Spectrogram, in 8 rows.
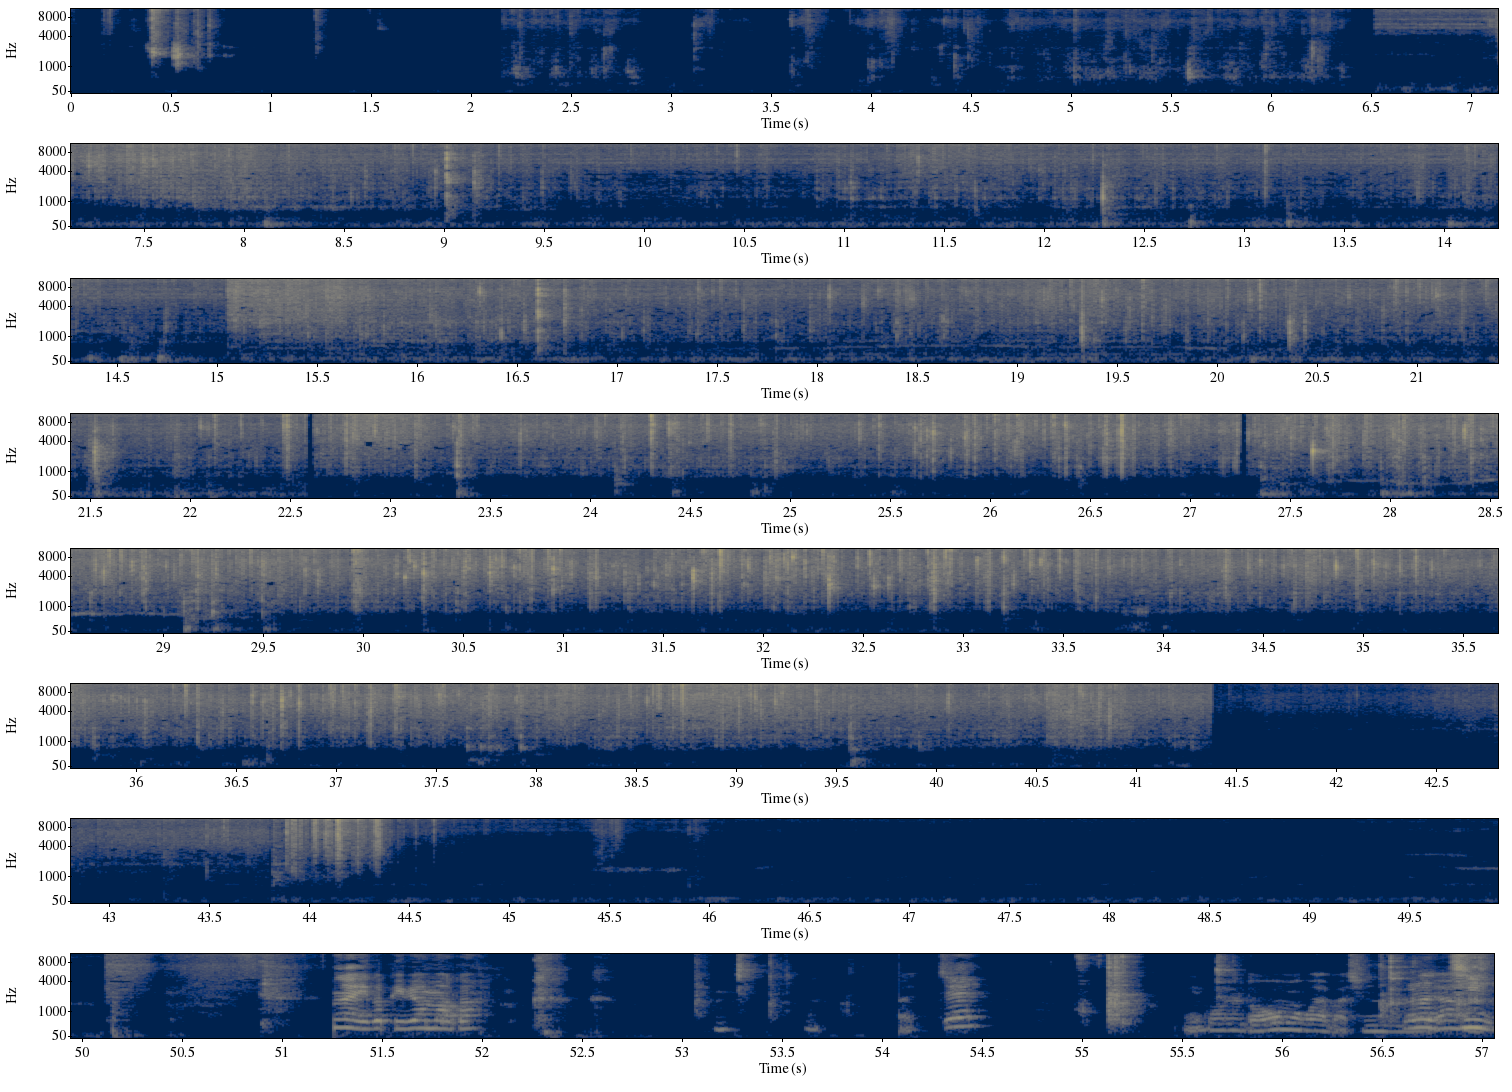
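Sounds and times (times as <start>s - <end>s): patties sizzling in oil: 3.7s - 44.8s.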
